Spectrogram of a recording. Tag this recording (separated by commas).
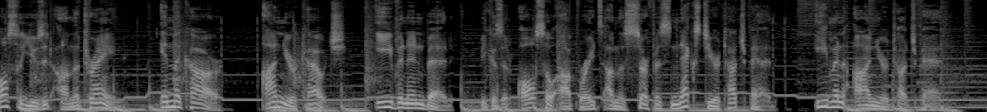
Music, Speech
